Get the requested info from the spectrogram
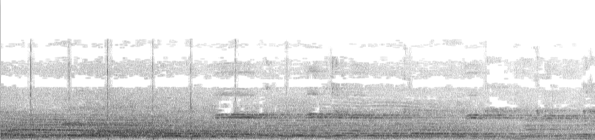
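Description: Indoor basketball game sounds: a basketball bouncing on the wooden court while players' and spectators' voices carry through the sports hall. The overall noise eases off gradually.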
